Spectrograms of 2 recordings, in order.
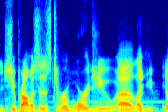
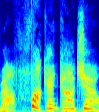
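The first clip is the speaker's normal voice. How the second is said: screaming, much higher pitch. Narrating a character beating a mercenary and screaming at him. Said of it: "she just keeps screaming at him".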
